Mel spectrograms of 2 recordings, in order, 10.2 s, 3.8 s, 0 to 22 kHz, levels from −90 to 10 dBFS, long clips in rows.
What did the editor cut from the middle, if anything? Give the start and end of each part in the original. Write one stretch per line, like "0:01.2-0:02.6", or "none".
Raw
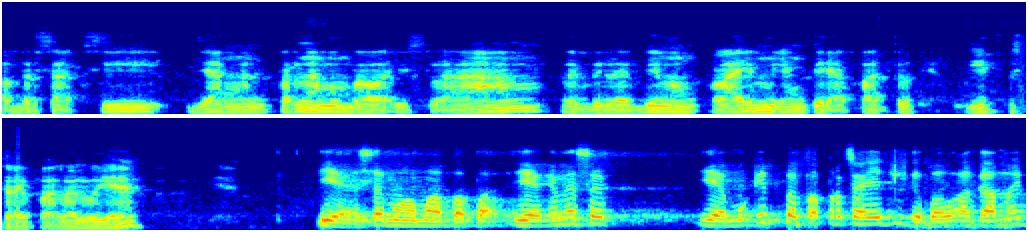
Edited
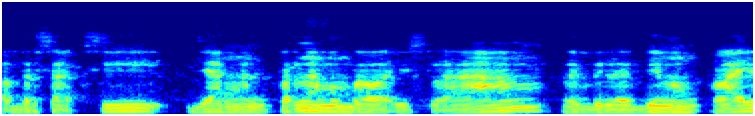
none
